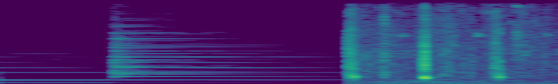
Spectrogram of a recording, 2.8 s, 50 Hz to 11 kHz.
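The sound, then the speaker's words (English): A ringing bell tone fades out, then a horse's hooves clip-clop at a steady walking pace, several sharp hoofbeats on a hard surface with no voices, from horseback riding on the 3,250-acre campus of Sweetbriar, a Southern women's college. “If you think of Sweetbriar as a genteel Southern women's college, then you're probably not surprised to hear this story open with the sound of horses' hooves.”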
